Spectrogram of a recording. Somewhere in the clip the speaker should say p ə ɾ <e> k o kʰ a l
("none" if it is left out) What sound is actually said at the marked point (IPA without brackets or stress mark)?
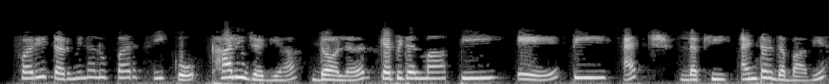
i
